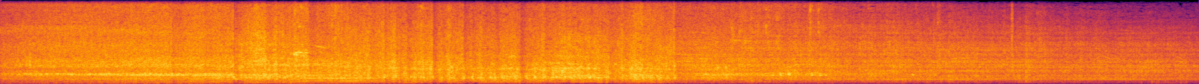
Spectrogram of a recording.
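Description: KA Parcel train passing close by, its carriage wheels clattering over the track. It is loudest in the middle and fades away as the train goes off into the distance.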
